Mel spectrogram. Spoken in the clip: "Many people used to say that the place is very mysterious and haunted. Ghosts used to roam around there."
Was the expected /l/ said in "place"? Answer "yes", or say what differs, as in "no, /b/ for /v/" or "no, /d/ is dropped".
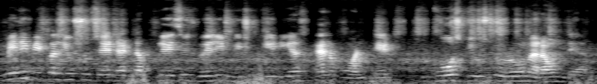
yes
